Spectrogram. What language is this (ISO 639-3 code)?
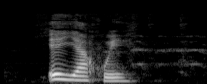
ajg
